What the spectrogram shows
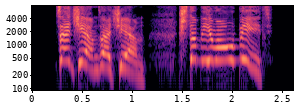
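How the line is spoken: Shouted. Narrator (Russian): крикнула Пиппа

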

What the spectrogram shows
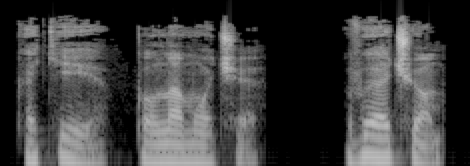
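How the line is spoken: Dejected question. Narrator (Russian): Только спросила упавшим голосом

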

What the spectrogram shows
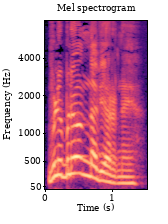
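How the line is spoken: Exclaimed. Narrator (Russian): воскликнула леди Нарбора

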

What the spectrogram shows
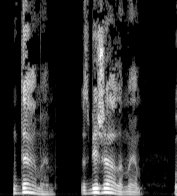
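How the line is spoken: Glum. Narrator (Russian): уныло кивнула Молли

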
